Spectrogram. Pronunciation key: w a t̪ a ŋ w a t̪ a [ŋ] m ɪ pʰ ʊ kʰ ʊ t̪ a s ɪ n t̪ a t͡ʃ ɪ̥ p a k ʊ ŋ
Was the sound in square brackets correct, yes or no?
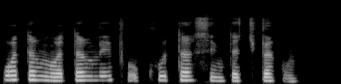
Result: yes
